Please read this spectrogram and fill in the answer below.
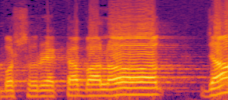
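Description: A man preaching into a microphone in the chanted, sing-song delivery of a Bengali waz sermon. A long drawn-out note comes about halfway through.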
